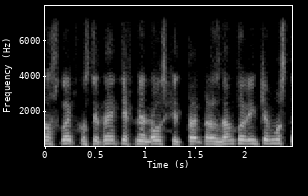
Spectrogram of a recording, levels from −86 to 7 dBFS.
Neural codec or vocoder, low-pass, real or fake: codec, 16 kHz, 2 kbps, FreqCodec, smaller model; 7.2 kHz; fake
